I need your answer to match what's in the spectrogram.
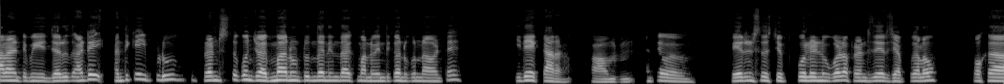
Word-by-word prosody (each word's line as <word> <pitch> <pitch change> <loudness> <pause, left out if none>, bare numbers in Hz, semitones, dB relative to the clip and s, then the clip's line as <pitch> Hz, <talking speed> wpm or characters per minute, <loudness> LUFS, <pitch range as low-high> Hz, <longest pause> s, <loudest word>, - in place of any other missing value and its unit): అలాంటివి 175 -2 +3 0.2
జరుగుతా 175 +2 +2
అంటే 230 +5 +4 0.2
అందుకే 205 +7 -3
ఇప్పుడు 205 +2 -2 0.3
ఫ్రెండ్స్‌తో 190 +2 0
కొంచెం 200 -3 +3
అభిమానం 190 +2 +6
ఉంటుందని 185 0 +2
ఇందాక 175 -2 +2
మనం 165 -1 0
ఎందుకు 165 +2 -4
అనుకున్నామంటే 160 +2 -2 0.7
ఇదే 190 +2 +5
కారణం. 130 -5 0 0.3
ఆహ్, 125 0 -2
హ్మ్, 120 +2 -8 0.2
అంటే 155 +3 -9 0.7
పేరెంట్స్‌తో 175 +1 +1
చెప్పుకోలేనివి 175 +1 +1
గూడా 190 +1 +4
ఫ్రెండ్స్ 165 -1 -2
దగ్గర 170 -3 +2
చెప్పగలం. 165 +5 0 0.5
ఒక 170 - -6
175 Hz, 150 wpm, -24 LUFS, 165-185 Hz, 0.7 s, అభిమానం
